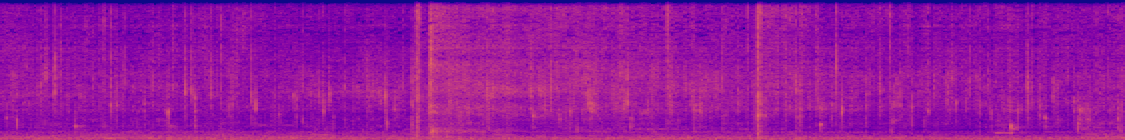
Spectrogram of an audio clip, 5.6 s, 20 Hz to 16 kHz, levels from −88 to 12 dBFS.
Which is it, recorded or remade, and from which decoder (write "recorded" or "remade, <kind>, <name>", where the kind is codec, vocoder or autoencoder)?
remade, autoencoder, DAC-VAE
